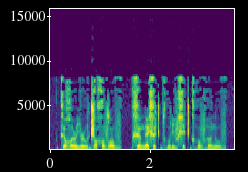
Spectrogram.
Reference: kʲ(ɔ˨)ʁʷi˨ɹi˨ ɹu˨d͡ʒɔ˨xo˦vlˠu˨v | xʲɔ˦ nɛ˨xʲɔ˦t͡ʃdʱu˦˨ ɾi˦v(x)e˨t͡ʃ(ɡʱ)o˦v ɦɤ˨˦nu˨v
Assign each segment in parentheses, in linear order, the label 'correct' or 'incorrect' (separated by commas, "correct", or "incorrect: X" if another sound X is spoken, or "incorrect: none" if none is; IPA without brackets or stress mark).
incorrect: o˨, correct, correct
